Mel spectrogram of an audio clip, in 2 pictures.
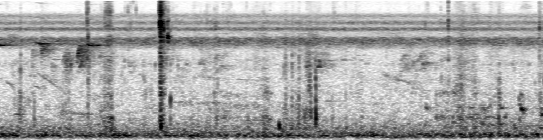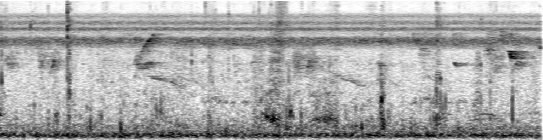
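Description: Close-up eating sounds: chewing, lip-smacking and light clicks as fingers pick apart catfish adobo, with one sharp click about one and a half seconds in the loudest. Behind it there is a steady high insect drone and a few bird calls, clearest around seven to eight seconds.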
